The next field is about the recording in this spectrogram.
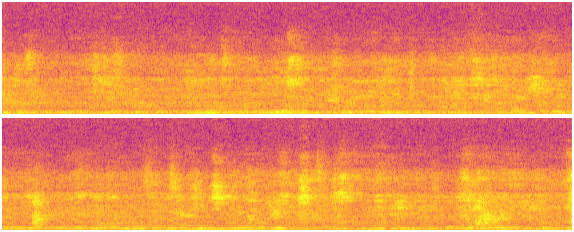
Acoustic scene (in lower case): park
